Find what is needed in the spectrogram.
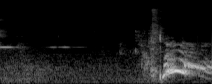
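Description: A sharp crack of a bat hitting the ball about one and a half seconds in, followed at once by loud shouting voices of players and spectators reacting to the hit.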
